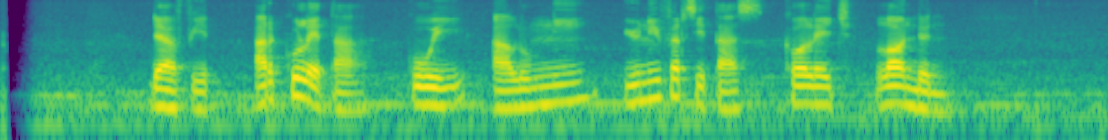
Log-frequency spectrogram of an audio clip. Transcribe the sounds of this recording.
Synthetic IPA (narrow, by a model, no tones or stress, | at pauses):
dafit̪̚ʔarkulet̪akuiʔalumniunifɛrsit̪askɔlet͡ʃ | lɔndɔn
